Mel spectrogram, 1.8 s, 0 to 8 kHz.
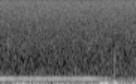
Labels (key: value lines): label: anthrophony, boat engine
recorder: SoundTrap 300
